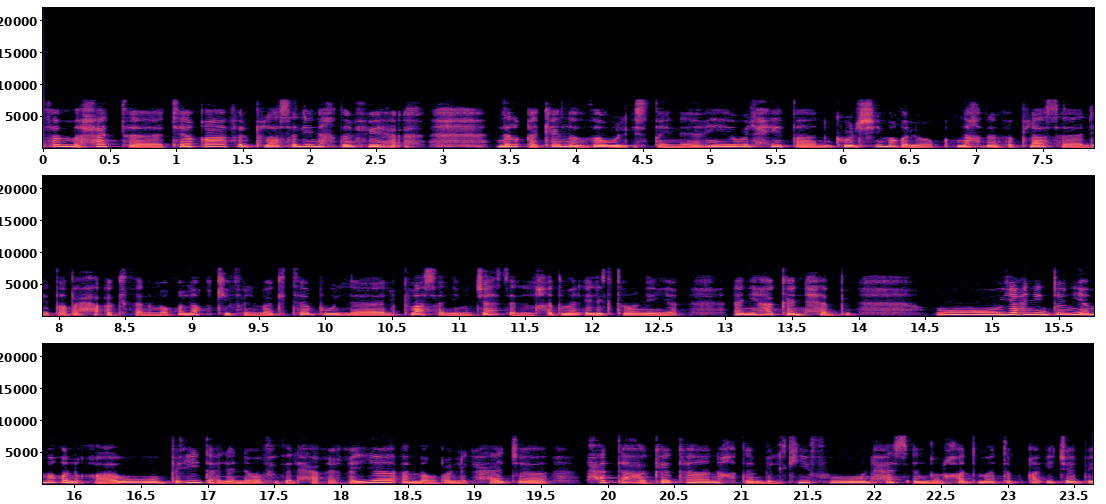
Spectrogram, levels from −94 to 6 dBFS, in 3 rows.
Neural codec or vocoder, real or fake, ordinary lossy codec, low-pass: codec, 16 kHz, 8 kbps, FreqCodec, larger model; fake; none; none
